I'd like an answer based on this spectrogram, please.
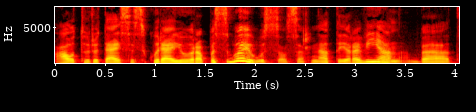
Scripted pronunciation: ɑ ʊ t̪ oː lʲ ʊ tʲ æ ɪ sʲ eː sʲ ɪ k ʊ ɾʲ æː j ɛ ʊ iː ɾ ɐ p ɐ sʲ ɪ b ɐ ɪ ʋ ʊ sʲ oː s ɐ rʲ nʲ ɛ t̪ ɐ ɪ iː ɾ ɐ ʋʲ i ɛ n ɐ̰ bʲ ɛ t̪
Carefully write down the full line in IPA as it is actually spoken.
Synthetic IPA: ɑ ʊ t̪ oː ɾʲ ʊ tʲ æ ɪ sʲ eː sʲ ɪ k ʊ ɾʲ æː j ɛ ʊ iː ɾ ɐ p ɐ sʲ ɪ b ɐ ɪ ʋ ʊ sʲ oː s ɐ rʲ nʲ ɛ t̪ ɐ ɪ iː ɾ ɐ ʋʲ i ɛ n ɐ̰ bʲ ɛ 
